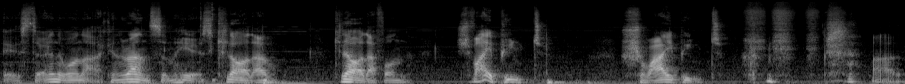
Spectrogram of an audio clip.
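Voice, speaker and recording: A man's voice: low voice, expressive, extremely slow, long pauses, fairly bright tone, slight background noise. A man who is not a native English speaker gives casual gameplay commentary with storytelling, in a hesitant, meandering manner. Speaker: let's play host.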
